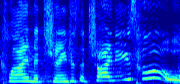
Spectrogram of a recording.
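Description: It is said like a condescending mother.

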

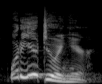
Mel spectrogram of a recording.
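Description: It sounds curious and pleasantly surprised.

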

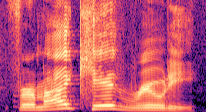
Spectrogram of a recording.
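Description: It sounds confident and high status.

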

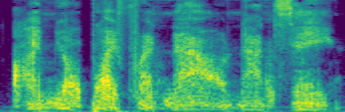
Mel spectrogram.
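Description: It is said in Freddy's creepy put-on voice.

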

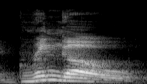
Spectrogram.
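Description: It is said with an American English accent. "they will say gringo"

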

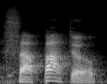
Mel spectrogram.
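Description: The z is said like a th. "in Spain"

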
